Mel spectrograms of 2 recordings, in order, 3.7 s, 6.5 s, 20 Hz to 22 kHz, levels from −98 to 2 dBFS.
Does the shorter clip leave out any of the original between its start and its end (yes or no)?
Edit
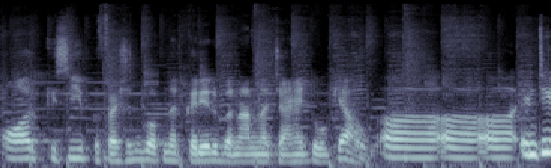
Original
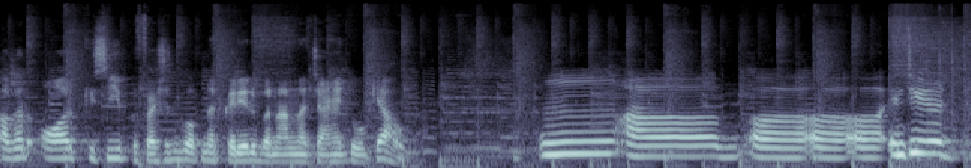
yes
